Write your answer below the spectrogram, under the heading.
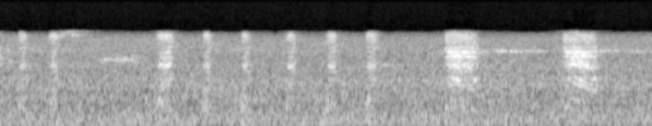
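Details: Squirrel noisily calling from a balcony for no clear reason: scattered soft ticks, then two loud harsh rasping bursts about a second apart near the end, over steady hiss.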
